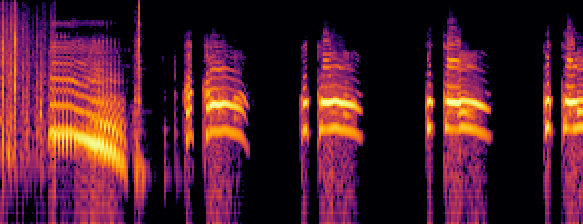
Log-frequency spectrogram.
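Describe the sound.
A sleeping person makes crow-like bird calls: a long descending squawk, then four short, harsh two-part caws repeated at steady intervals, loud, with silence between.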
